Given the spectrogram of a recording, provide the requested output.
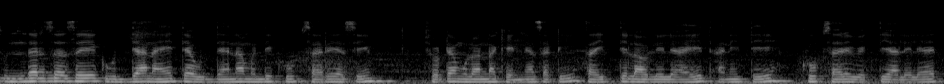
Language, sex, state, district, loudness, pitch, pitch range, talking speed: Marathi, male, Maharashtra, Pune, -34 LUFS, 125 Hz, 115-130 Hz, 140 wpm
